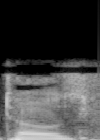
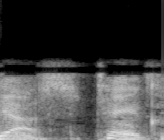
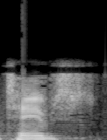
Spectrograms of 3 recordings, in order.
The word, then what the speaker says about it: Toews: I called him Toes for like 2 straight years. – I'm not kidding. Like, you look at that and you're like, there's nothing to indicate that should be pronounced Toews.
